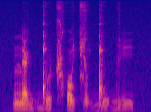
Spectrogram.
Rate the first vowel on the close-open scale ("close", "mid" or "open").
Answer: open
